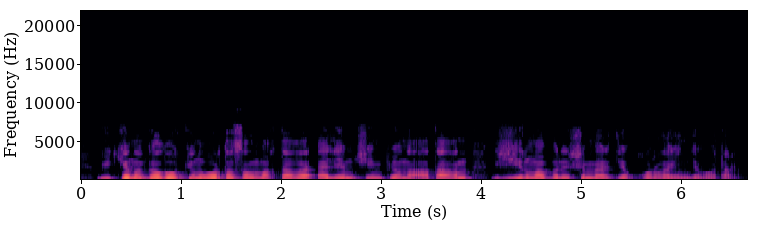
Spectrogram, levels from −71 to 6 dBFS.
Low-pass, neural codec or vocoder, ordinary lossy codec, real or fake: 7.2 kHz; codec, 16 kHz, 16 kbps, FreqCodec, larger model; Opus, 32 kbps; fake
